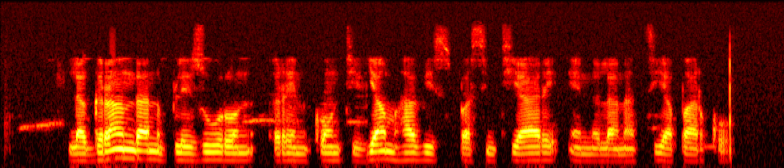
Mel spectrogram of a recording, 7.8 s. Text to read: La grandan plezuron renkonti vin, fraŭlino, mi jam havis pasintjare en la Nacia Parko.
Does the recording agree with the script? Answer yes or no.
no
